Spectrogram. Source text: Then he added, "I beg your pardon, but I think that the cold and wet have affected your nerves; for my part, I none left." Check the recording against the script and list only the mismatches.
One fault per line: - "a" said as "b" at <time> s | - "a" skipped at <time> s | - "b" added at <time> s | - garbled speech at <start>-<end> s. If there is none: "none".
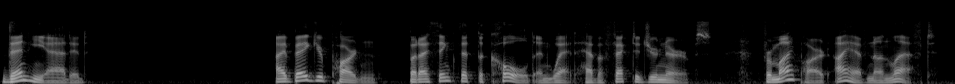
- "have" added at 8.5 s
